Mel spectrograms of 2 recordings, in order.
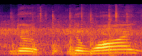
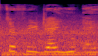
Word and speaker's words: De'juan: DeJuan, that's how you pronounce your name. Am I pronouncing it right? Yes. DeJuan.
